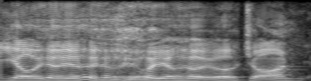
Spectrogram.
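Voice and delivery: loud, urgent string of yos; panicked calling out. Retold or imitated. Suddenly realizing the accident, calling loudly to John. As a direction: call out to him in alarm. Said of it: "I was like".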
